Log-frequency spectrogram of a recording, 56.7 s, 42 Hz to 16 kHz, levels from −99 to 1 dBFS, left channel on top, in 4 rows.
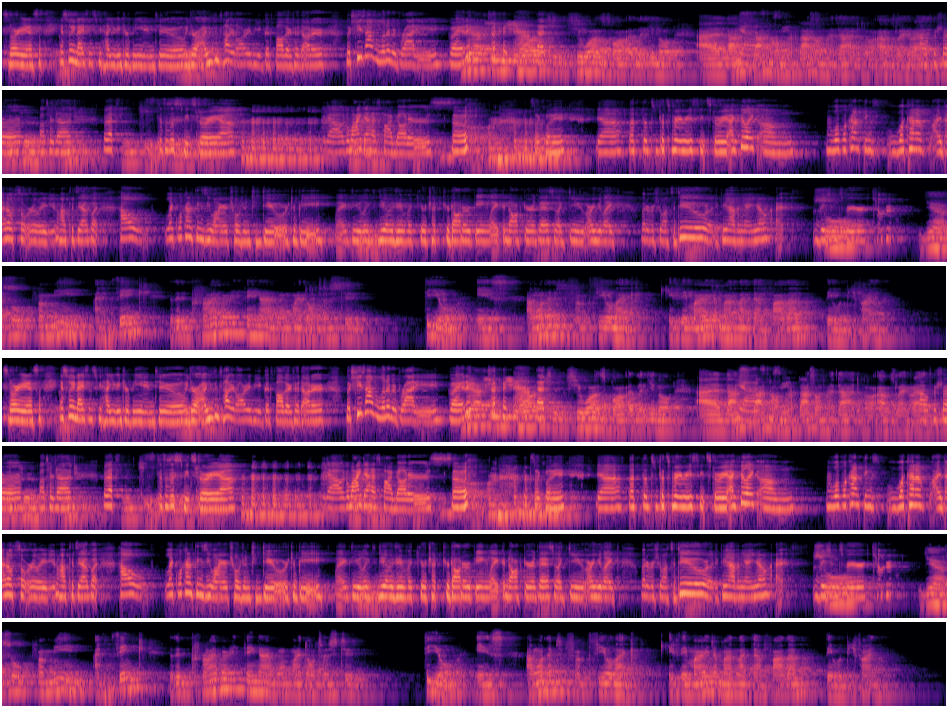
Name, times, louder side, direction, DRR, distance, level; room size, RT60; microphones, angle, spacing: voice 1, 0.0-7.0 7.3-8.2 11.0-11.4 11.7-11.8 13.7-15.2 15.7-15.8 16.5-17.7 19.0-21.3 21.6-21.9 22.2-26.1 26.5-30.5 30.8-40.1 40.5-41.7, right 3 dB, 40° right, 15 dB, 0.9 m, -31 dB
voice 2, 2.6-3.1 6.9-15.4 16.0-17.3 17.8-19.8 20.7-20.9 21.1-22.6 33.6-34.0 40.5-41.1 42.1-44.5 44.7-47.8 48.9-49.3 49.6-51.9 52.5-54.5 54.9-55.6, right 1 dB, 75° right, 5 dB, 5.4 m, -37 dB
26.5 x 25.5 x 8.3 m, 1.1 s
head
